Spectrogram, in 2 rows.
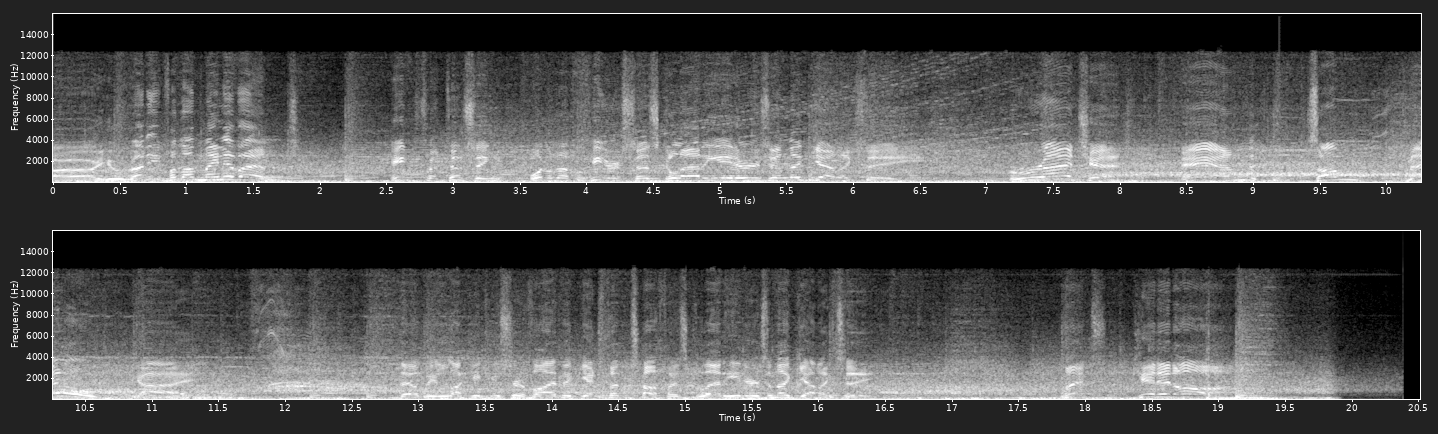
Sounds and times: Speech: 2.6 - 6.5, 7.2 - 11.4, 12.8 - 16.4, 17.8 - 19.2.

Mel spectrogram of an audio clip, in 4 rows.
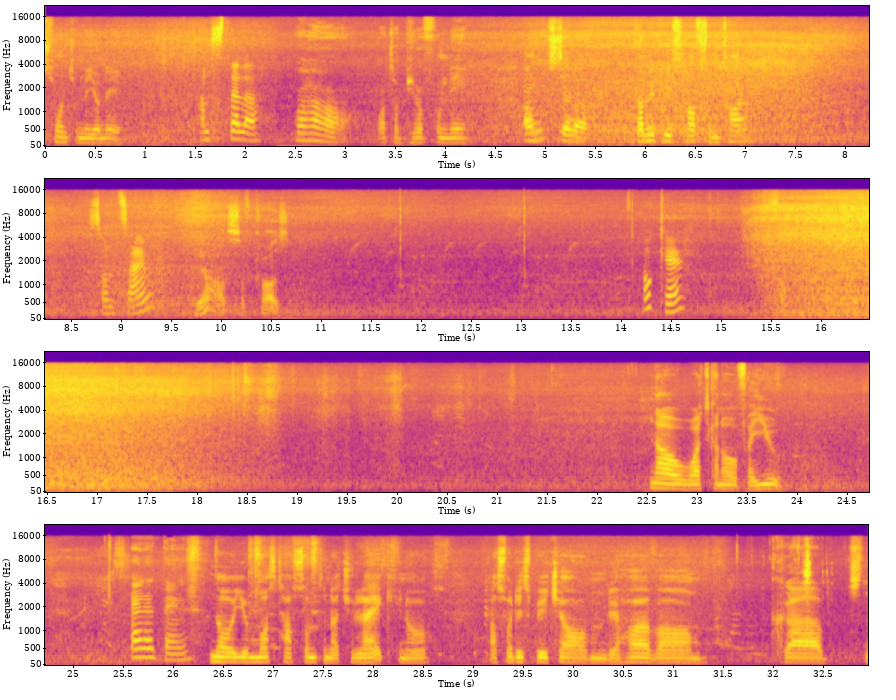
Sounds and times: Speech: 14.2 - 14.6, 25.3 - 28.6, 32.0 - 32.9.

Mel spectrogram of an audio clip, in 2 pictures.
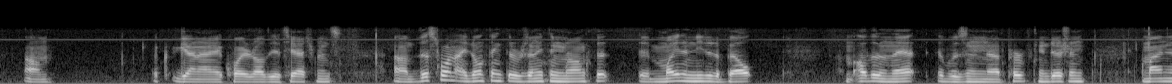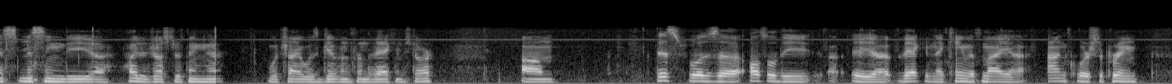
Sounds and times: Speech: 0.3 - 0.6, 1.5 - 7.6, 8.4 - 16.1, 17.0 - 17.3, 18.3 - 23.2.

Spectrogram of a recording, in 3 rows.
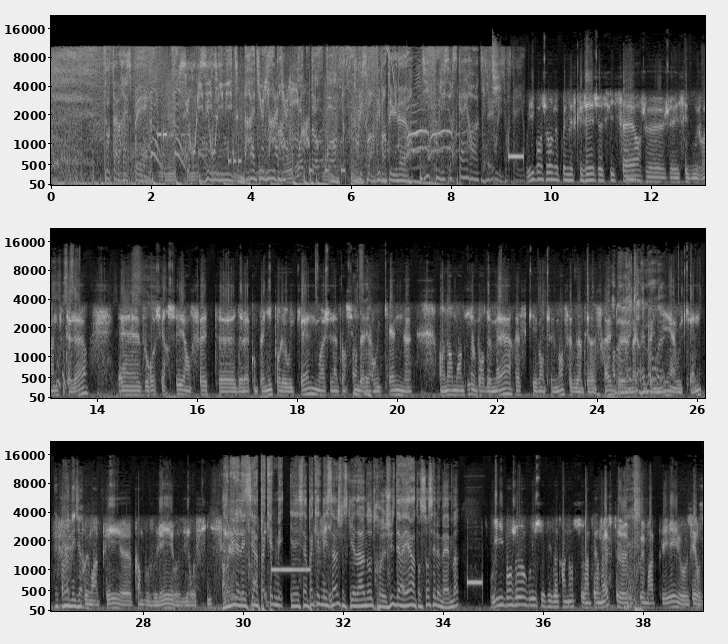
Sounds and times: Radio: 1.1 - 7.2, 10.6 - 15.4, 22.4 - 27.6, 28.6 - 32.1
Speech: 2.8 - 13.8, 14.4 - 34.3, 35.0 - 39.2.

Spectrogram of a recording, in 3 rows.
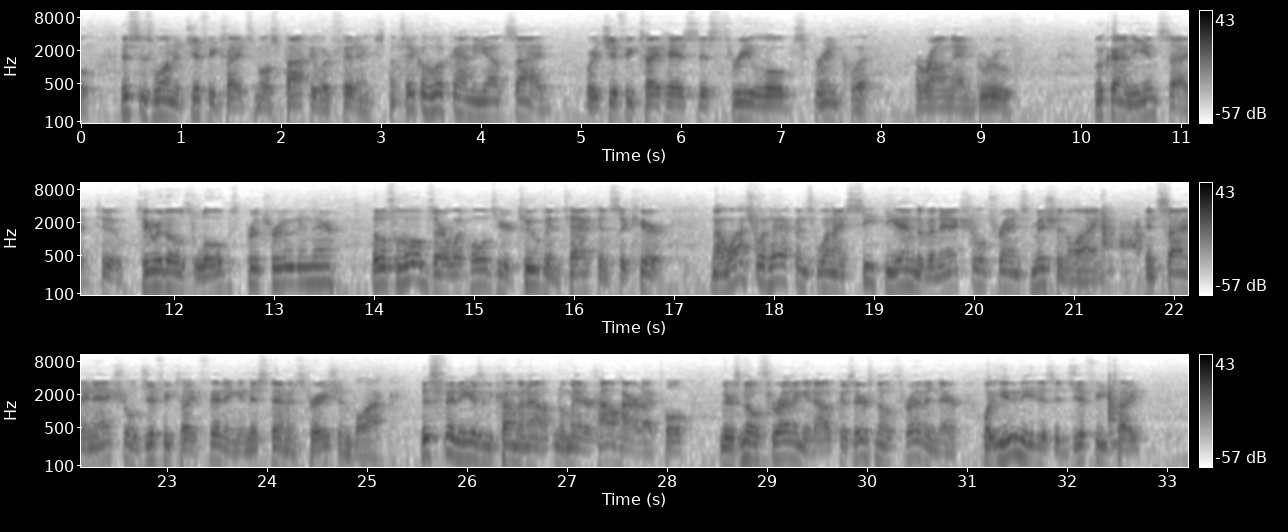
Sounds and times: Speech: 0.0 - 9.4, 10.1 - 32.8.

